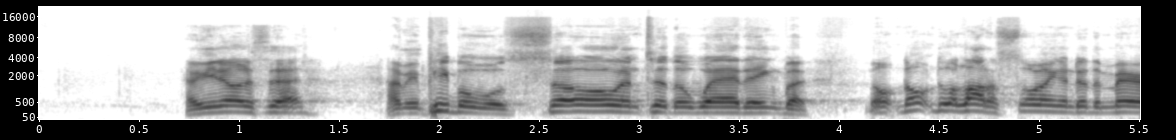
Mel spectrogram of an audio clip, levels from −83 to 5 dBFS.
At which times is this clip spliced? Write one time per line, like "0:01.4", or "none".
none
